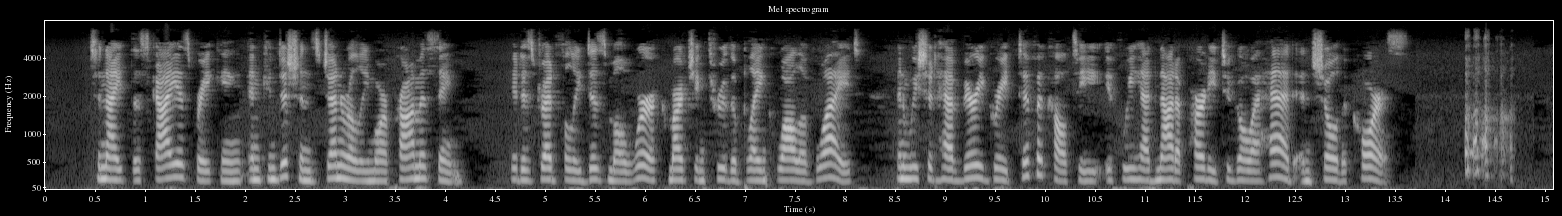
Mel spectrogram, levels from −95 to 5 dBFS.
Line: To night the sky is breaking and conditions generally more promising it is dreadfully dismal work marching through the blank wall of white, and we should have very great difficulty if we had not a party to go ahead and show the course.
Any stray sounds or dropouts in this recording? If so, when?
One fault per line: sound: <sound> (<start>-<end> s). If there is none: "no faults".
sound: laugh (14.2-14.7 s)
